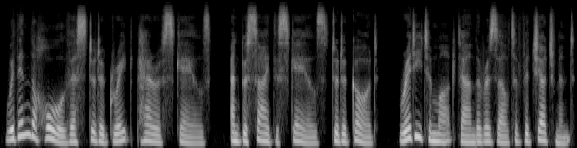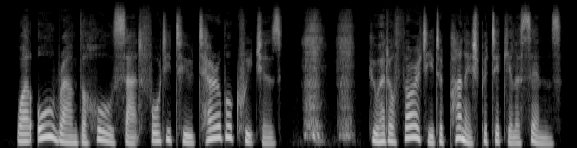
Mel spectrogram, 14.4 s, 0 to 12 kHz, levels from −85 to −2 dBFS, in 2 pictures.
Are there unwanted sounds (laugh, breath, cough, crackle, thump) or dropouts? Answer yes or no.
yes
